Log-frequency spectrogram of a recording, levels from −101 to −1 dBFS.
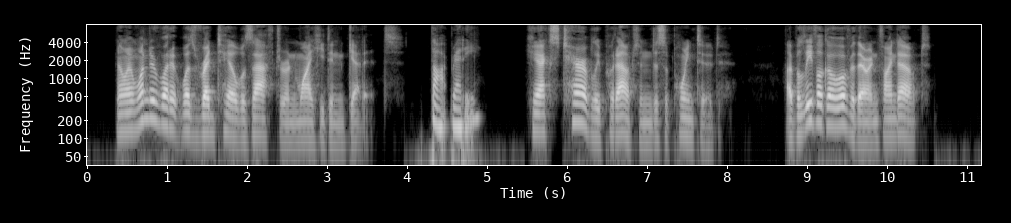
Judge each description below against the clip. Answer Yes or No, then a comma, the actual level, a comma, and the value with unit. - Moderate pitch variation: No, wide, 8.3 semitones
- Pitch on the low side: Yes, low, 120 Hz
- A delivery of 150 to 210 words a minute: Yes, average, 175 wpm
